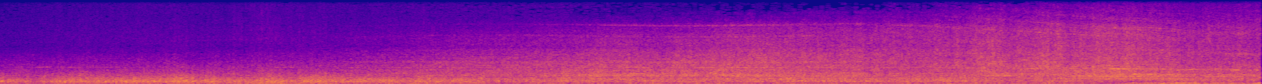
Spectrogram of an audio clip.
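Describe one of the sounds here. A jet airliner's engines whine and roar as it comes in to land.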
